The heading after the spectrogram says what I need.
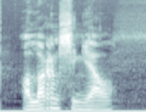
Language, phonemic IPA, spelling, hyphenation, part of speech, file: Dutch, /ɑˈlɑrmsɪnˌjaːl/, alarmsignaal, alarm‧sig‧naal, noun, Nl-alarmsignaal.ogg
- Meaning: an alarm (a vocal or mechanical signal, a notice, especially of approaching danger)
